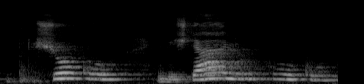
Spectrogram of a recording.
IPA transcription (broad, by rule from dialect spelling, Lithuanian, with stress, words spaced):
iː pɐrʲˈʃʲʊkuː iː ʋʲɪʃʲˈtʲæːlʲuː ˈpuːlˠkuː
